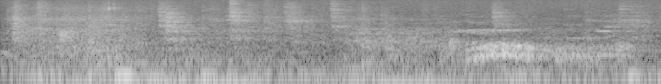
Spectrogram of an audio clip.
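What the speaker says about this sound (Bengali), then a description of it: "বন্ধুরা, আপনারা দেখতে পাচ্ছেন এখানে একটা সিঙ্গেল কবুতর আছে" A single male pigeon, a sky-blue bird kept among domestic and fancy pigeons for sale, gives a low, rolling coo near the end against steady background bustle and faint chirps.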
